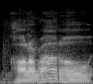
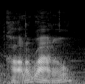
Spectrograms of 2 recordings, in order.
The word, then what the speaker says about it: Colorado: capital is Denver now Colorado is actually a Spanish word pronounced Colorado which literally means colored and in this case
